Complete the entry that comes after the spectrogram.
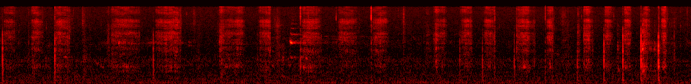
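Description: A fine metal-tipped pen tool scratches lines into a thick, waxy oil pastel coating on a taped sketchbook page resting on a solid flat surface, heard close up. Short, dry, scratchy strokes come in repeated bursts of bright rasping over a low, steady background, with a few sharper scrapes toward the end.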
